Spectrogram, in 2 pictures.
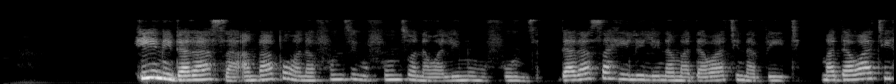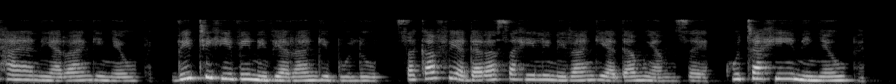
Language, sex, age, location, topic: Swahili, female, 18-24, Nairobi, education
